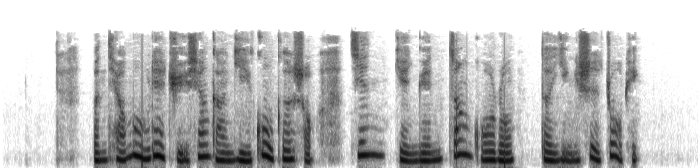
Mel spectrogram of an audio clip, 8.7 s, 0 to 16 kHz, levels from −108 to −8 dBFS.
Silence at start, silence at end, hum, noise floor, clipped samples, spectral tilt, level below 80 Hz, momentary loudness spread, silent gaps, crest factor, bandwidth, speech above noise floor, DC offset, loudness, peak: 1.2 s; 0.75 s; none; -84 dBFS; under 0.1%; -6.5 dB/octave; -54 dBFS; 11 LU; none; 14 dB; 8 kHz; 64 dB; under 0.1%; -20 LUFS; -6 dBFS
